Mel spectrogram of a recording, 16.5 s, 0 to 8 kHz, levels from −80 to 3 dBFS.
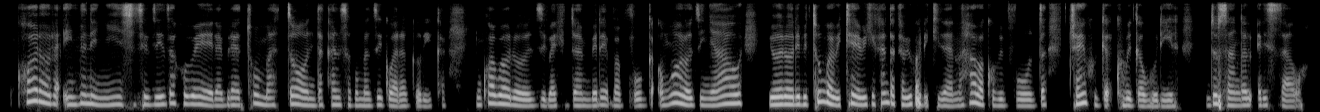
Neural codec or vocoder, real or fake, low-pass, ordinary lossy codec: autoencoder, 48 kHz, 32 numbers a frame, DAC-VAE, trained on Japanese speech; fake; 7.2 kHz; AAC, 48 kbps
